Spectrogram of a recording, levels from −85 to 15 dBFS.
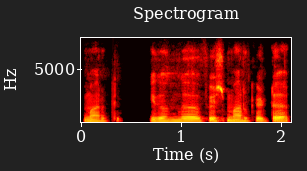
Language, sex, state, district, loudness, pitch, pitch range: Kannada, male, Karnataka, Belgaum, -20 LUFS, 130 Hz, 125-135 Hz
